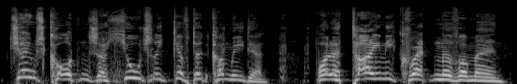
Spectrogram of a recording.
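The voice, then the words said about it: Put-on New York accent. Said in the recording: “You're doing it in New Yorkian accent.”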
